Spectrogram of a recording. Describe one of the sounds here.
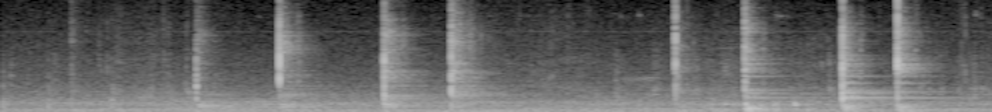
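A hand pats a metal statue with dull taps.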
